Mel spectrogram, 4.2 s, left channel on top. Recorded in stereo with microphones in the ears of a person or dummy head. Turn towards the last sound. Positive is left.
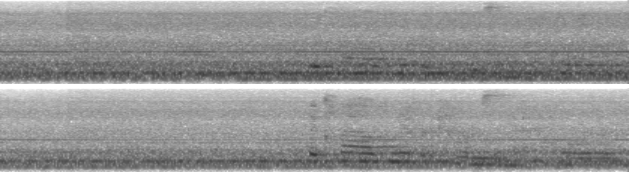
turn(degrees=-50)  # may be behind; listen again after turning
